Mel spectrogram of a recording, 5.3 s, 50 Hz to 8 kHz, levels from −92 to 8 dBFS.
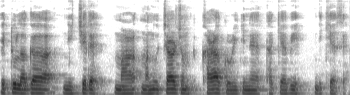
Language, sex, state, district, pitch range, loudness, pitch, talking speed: Nagamese, male, Nagaland, Dimapur, 110-120 Hz, -18 LUFS, 115 Hz, 150 wpm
